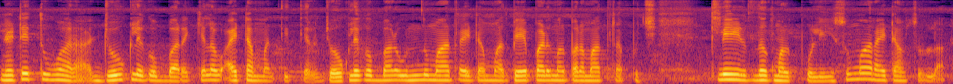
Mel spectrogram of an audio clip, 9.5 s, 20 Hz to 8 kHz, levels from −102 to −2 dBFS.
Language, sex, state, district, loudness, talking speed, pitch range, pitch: Tulu, male, Karnataka, Dakshina Kannada, -17 LUFS, 145 wpm, 155-175 Hz, 170 Hz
